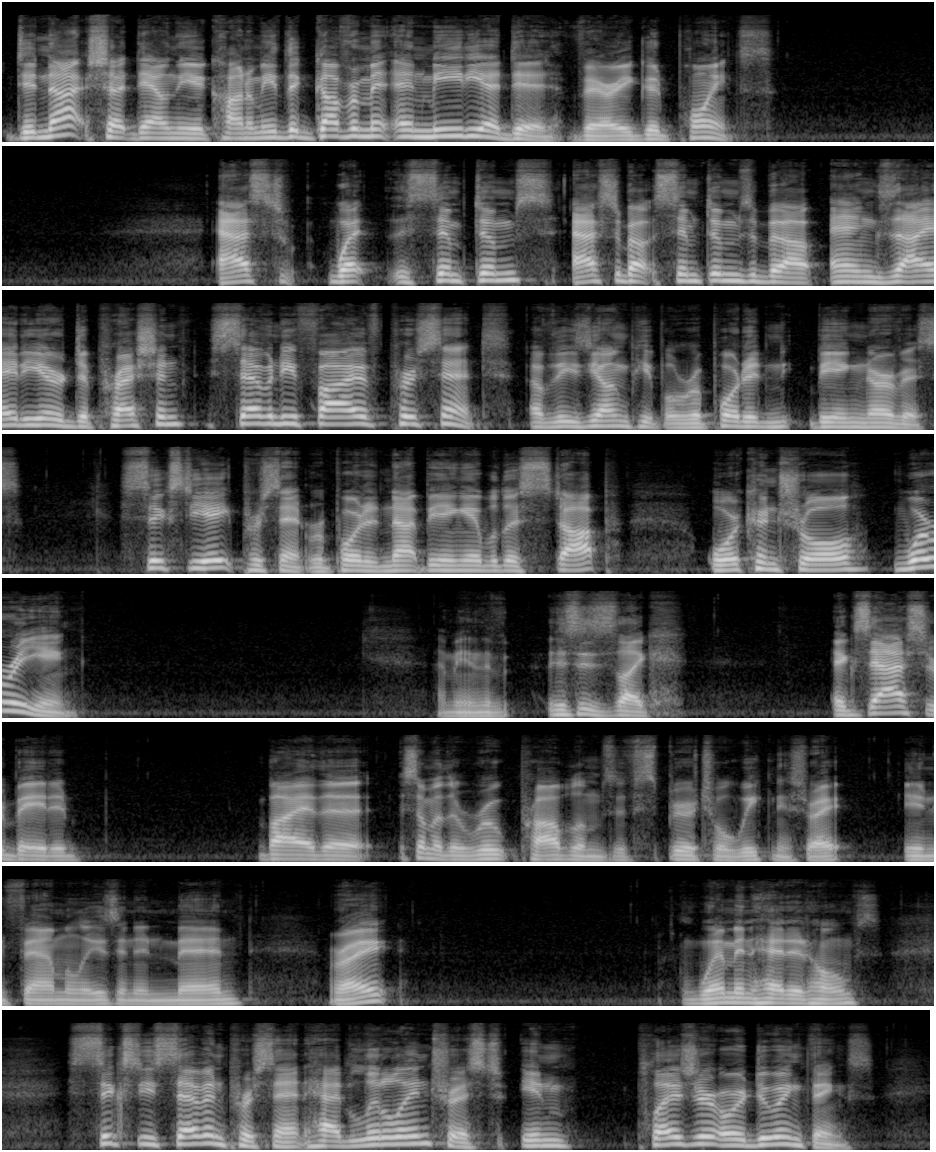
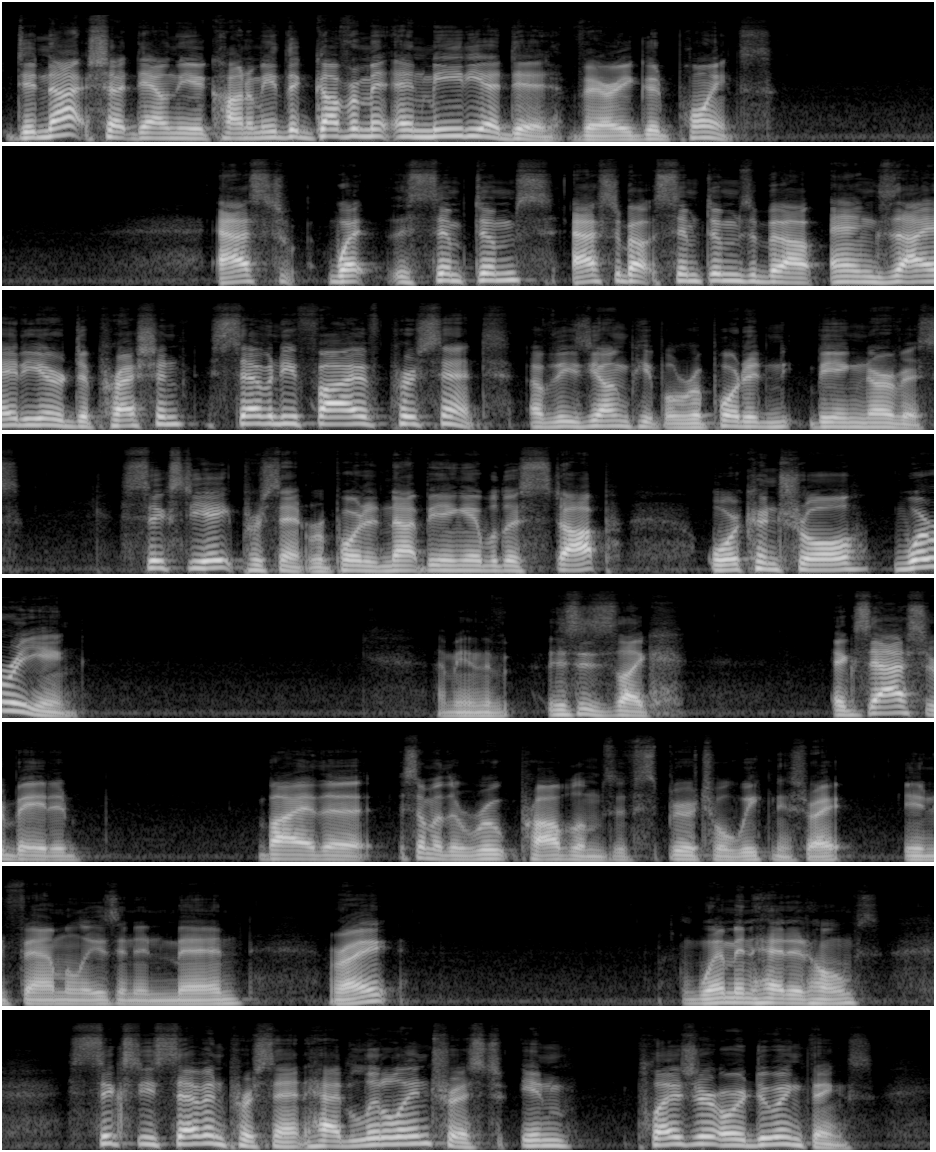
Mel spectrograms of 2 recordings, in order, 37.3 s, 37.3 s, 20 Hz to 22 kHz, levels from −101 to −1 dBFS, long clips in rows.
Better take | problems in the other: first | muffled; very; fading above 2.5 kHz

